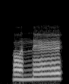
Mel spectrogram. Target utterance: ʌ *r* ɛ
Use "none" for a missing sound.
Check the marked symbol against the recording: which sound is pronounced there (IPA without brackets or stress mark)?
n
